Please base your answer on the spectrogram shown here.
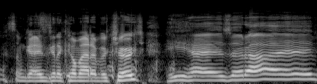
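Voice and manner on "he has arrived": loud, high, drawn-out mock announcement; grand proclamation. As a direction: proclaim it slowly, hammed up. Mock arrival announced from a church.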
